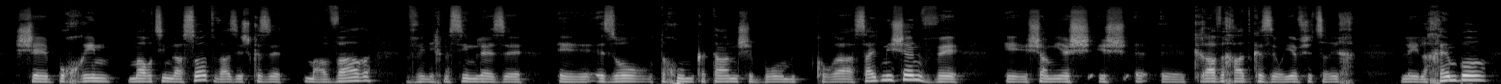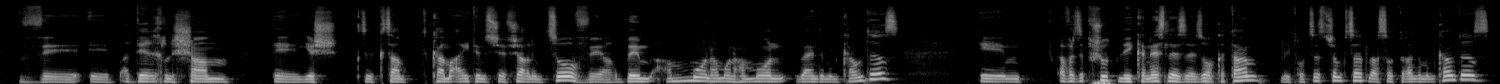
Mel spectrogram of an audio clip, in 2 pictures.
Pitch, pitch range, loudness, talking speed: 135 Hz, 125-145 Hz, -26 LUFS, 120 wpm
